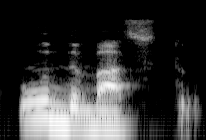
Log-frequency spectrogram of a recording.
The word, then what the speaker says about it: উদ্বাস্তু: আবার দেখাই, বাস্তু, এটার আগে আসলো উত, হয়ে গেল উদ্বাস্তু। এই যেভাবে তুমি লিখেছো এভাবেই হবে উচ্চারণ।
